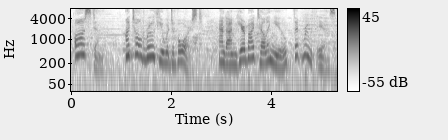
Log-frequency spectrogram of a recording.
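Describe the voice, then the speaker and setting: An actress playing a bossy, cheerful middle-aged hostess and matchmaker in a stage comedy, brisk and sociable. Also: female voice, a little high, big pitch swings, faint music behind. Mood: cheerful, prodding. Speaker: actor in an audio play.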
